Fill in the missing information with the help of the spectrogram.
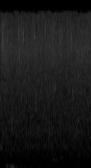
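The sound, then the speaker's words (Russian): Steady rain patters down on the wooden boards of a terrace, a dense hiss of drops tapping, continuous and fairly quiet with no voices. “Капли стучат по деревянным доскам, а также оставляют круги на воде.”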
